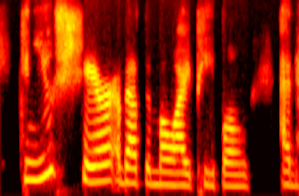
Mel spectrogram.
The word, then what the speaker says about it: Moai: The Moai people, is that how you say it?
